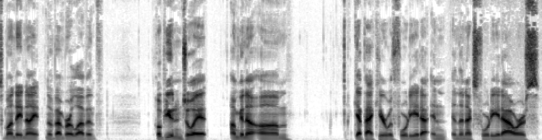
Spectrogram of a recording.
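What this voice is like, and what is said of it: Hoarse, fading voice. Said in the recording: “Sorry I'm losing my voice here”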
